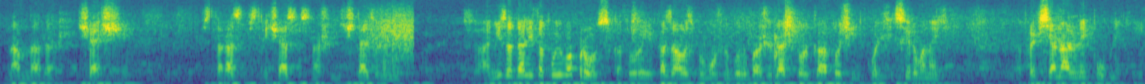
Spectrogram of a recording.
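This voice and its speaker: Deliberate male editor, noisy old film sound. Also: mid-range voice. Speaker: newspaper editor. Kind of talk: semi-formal speech at an editorial meeting.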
